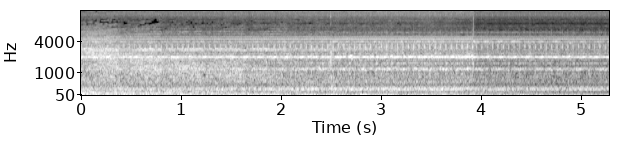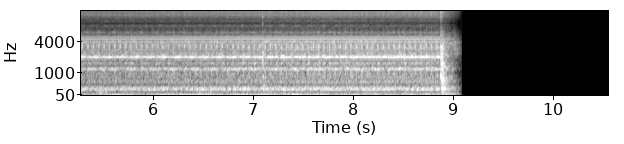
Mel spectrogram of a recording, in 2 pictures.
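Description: A steady droning hum with a high held whine over it, which cuts off suddenly about nine seconds in.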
